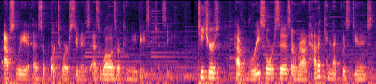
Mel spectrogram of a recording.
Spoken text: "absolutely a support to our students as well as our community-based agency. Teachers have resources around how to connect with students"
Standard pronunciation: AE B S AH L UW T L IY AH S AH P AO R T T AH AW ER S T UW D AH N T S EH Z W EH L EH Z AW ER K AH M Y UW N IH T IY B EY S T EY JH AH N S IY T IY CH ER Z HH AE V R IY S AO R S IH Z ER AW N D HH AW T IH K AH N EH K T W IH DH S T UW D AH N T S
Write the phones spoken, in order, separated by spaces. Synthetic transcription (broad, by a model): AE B S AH L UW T L IY AH S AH P AO R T T AH AW ER S T UW D N T S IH Z W EH L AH Z AW ER K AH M Y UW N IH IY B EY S EY JH AH N S IY T IY CH ER Z HH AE V R IY S AO R S IH Z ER AW N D HH AW T IH K AH N EH K T W IH DH S T UW D N T S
